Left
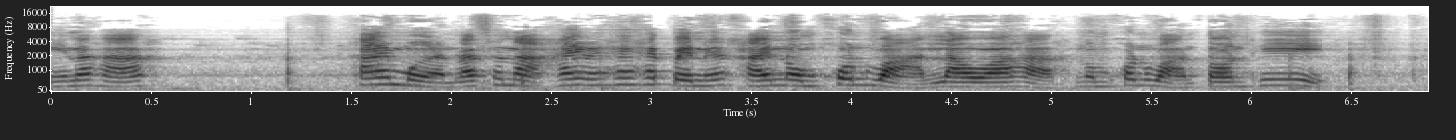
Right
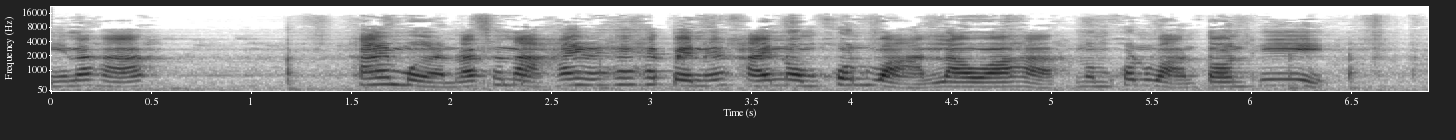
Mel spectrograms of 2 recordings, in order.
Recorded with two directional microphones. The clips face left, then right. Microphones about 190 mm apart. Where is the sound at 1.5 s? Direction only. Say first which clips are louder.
Even; 5° left (ahead or behind).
